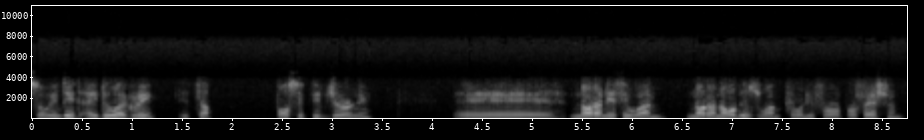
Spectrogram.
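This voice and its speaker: A man in his fifties from Chile, giving thoughtful interview answers with many pauses and fillers. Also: mid-range voice, very animated, dry recording. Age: 50s. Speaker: chief legal officer, guest. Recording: dry, tinny phone-like sound.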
